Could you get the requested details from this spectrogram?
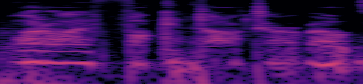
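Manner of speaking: fast panicked whisper to herself. Retold or imitated. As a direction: hiss it under your breath, rushed. Inner panic meeting Warren.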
